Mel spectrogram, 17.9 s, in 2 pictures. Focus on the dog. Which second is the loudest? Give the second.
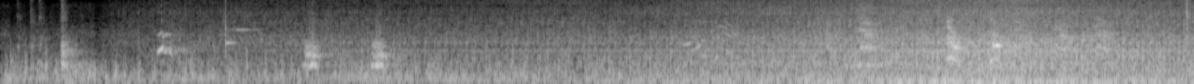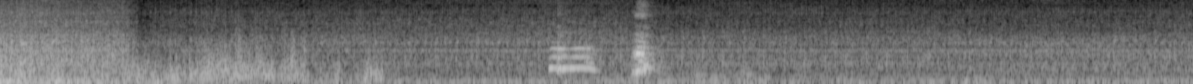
7 s.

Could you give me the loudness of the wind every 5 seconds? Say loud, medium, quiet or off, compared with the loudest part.
loud, loud, loud, off.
